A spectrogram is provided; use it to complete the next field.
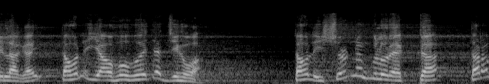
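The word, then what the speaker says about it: Jehovah: ঈশ্বরের একটা নাম আর উচ্চারণ করার সময় তারা সামনে একটা যে লাগায় আর এটা হয়ে যায় জেহোয়া এই হলো শব্দটার অর্থ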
